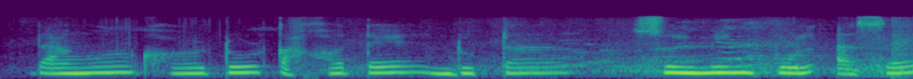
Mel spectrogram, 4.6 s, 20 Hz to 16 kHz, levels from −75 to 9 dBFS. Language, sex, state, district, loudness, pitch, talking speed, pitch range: Assamese, female, Assam, Kamrup Metropolitan, -14 LUFS, 235 Hz, 90 wpm, 220-245 Hz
